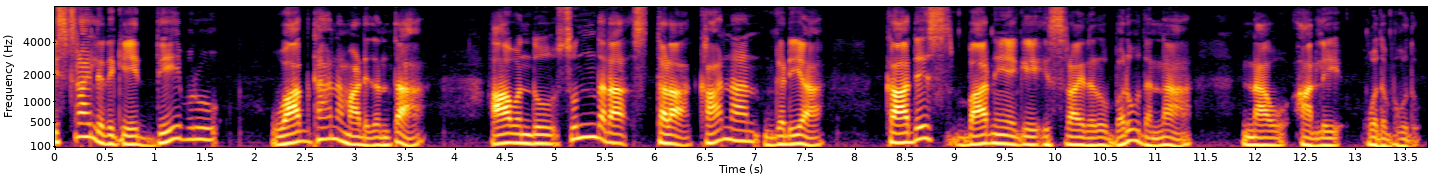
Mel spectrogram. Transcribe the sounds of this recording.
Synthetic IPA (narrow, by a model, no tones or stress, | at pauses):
isɾaːjljɐɾiɡe̞d̪ɛːʋɐɾu | ʋaːɡd̪ʱaːnɐmaːɽid̪ɐnt̪ɐ | aːʋo̞nd̪usund̪ɐɾɐst̪ʰɐɭɐkaːnaːnɡɐɽijɐ | kaːd̪eːsbaːɾnijɐɡeʔisɾaːjelɐɾubɐɾuʋud̪ɐnːɐ | naːʋṵaːɾli | oːd̪ɐbɐɦud̪u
